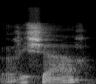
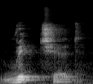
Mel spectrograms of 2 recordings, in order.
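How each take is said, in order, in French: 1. Il a un R guttural français. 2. Il a un R anglais, sans vibration. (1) "prenons euh, Richard" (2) "en anglais devient Richard"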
